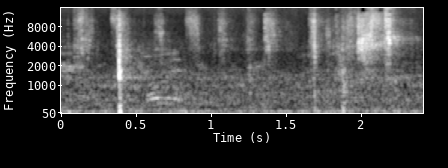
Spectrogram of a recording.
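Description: Basketball bouncing on an outdoor hard court: one sharp bounce about half a second in and a fainter one near the end.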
